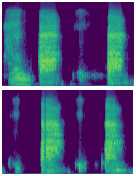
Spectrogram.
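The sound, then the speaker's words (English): Intense breath work, a forceful breathing demonstration: five loud, rushed breath bursts in an uneven rhythm, with softer breathy puffs and gasps between them. “But if you can do some more intense breath work, I'm going to show the viewers right now because I'm fired up. If you go like this,”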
